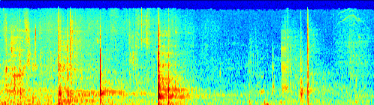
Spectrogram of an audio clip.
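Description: Scattered light taps, clicks and knocks of a laptop and papers being handled on a lectern, the sharpest about a second and two and a half seconds in, with a few more near the end.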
